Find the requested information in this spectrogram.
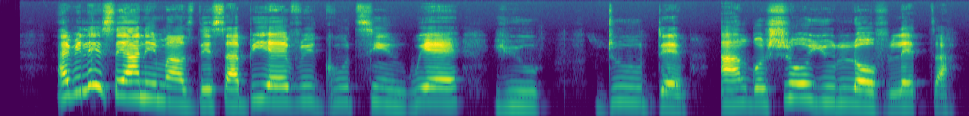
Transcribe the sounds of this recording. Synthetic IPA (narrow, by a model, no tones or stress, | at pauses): aɪbilivseanimalsdesabiɛvɹiɡud̚tĩŋwɛ | ju | dudɛ̃m | ãnɡoʃojulɔvlɛta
